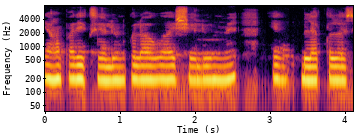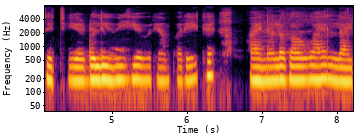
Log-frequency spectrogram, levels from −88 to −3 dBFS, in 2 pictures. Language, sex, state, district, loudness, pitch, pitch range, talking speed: Hindi, female, Uttar Pradesh, Budaun, -15 LUFS, 185 Hz, 185-190 Hz, 195 wpm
